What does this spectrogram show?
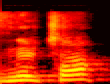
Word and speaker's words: Mircea: bit of introduction of myself my name is mircha uh this is quite hard to pronounce if you are not a romanian basically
